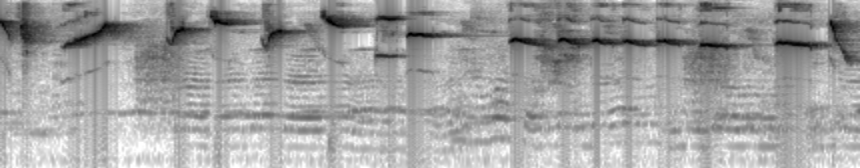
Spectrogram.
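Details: Female white-eye voice for coaxing lazy males into song: repeated high upslurred chirps about twice a second, then an extended thin pulsing whistle.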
